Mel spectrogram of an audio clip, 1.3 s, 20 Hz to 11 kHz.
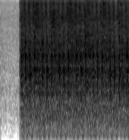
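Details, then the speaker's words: Yamaha Vino two-stroke scooter with a new 70cc big bore kit, new coil wire and plug, after swapping the exhaust gasket to cure a bad exhaust leak: starts at once into a steady, crisp buzzing idle with no puffing or spitting. It runs as it should. "The Veno lives finally. We swapped the exhaust gasket out cuz the exhaust leak was terrible. So, we put a different one in. She runs."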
